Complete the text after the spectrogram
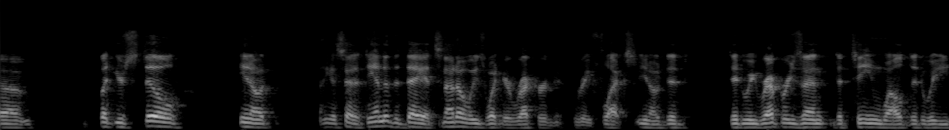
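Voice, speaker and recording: At a moderate pace, a man talks in a normal speaking voice with medium pitch and fairly even intonation. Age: 60s. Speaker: football head coach. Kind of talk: interview.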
